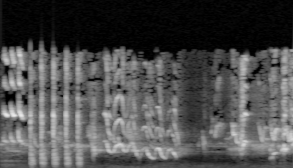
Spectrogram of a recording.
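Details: Male Javan myna in morning song, made to train other birds: five loud hard knocks, then looping warbled whistles that wind up and down, fading to scattered high squeaks.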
